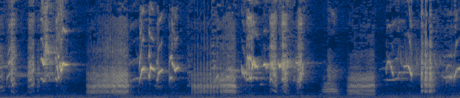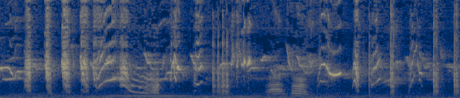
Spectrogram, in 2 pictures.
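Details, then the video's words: Male Javan myna calling to lure other mynas and starlings into answering, with harsh rasping squawks, buzzy bursts and quick warbled whistles interspersed with sharp clicking notes, busy and continuous throughout. "Semua Jenis Burung Jalak Akan Langsung Nyaut dengar Pancingan Jalak Kebo Jantan"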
